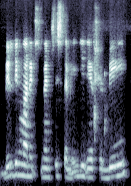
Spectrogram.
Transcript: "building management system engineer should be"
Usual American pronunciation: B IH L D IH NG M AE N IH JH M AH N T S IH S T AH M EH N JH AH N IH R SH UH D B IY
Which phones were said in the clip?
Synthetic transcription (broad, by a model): B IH L D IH NG M AE N IH JH M AH N T S IH S T AH M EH N JH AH N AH R SH UH D B IY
